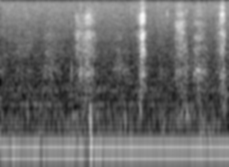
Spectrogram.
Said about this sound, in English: A lot of snorting and breathing going on here.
